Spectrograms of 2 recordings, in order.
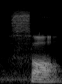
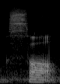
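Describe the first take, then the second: No difference in how they are said.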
